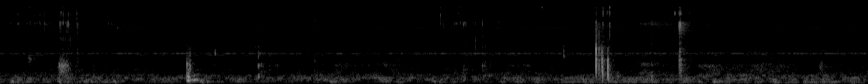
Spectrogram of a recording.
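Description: Quiet wet chewing and mouth sounds of a person eating a forkful of lemon chicken, with a few sharp clicks, the loudest about six seconds in.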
